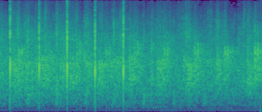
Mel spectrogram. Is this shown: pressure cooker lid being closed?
no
